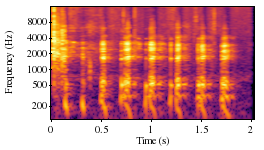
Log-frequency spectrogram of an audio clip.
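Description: A man laughing: a quick run of short 'ha's, about five a second.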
